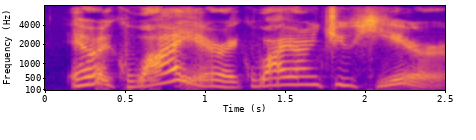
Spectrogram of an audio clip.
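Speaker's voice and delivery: acted screaming. Retelling screaming at her son Eric while driving: imitating her own scream. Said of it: "I even scream at Eric".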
